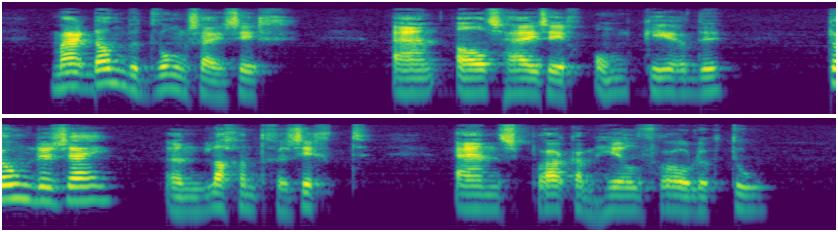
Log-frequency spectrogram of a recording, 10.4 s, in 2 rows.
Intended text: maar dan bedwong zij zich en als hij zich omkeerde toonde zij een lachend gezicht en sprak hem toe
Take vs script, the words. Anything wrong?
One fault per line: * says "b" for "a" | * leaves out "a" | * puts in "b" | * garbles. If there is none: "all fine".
* puts in "heel vroolijk"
